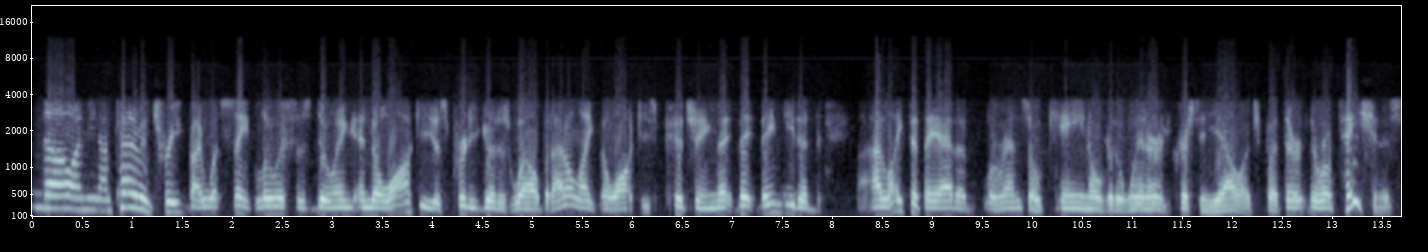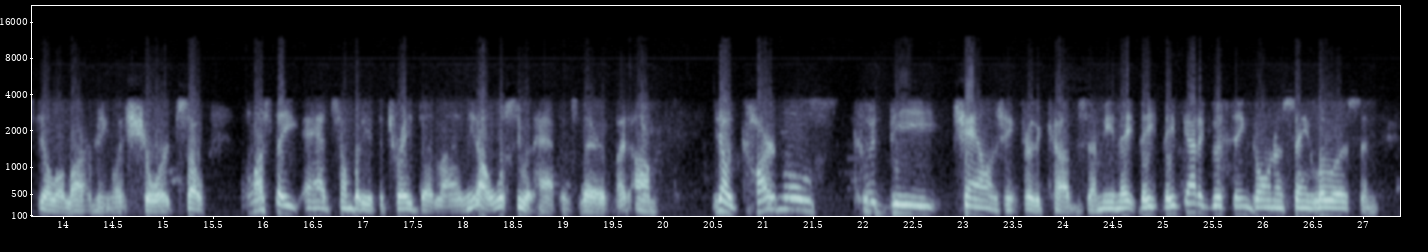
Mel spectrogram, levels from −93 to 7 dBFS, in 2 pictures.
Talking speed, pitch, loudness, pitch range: 200 wpm, 130 Hz, -18 LUFS, 120-160 Hz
